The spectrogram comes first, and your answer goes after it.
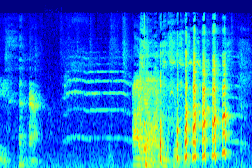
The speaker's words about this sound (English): can you meow again?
